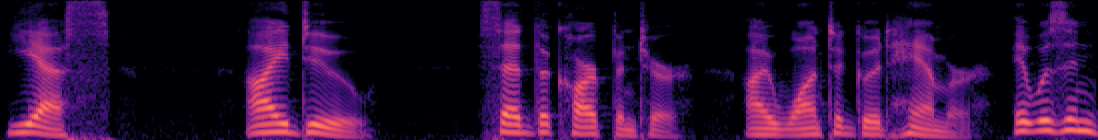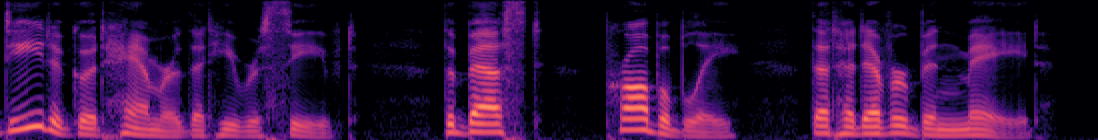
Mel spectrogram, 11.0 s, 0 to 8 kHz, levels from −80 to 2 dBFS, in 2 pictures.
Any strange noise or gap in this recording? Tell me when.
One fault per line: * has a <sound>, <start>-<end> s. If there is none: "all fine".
all fine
